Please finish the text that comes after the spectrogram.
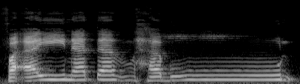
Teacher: آیت نمبر 26 یوں پڑھیں گے، فَأَيْنَ تَذْهَبُونَ، فَأَيْنَ یہ یا لین ہے، یا ساکن سے پہلے جب زبر ہو تو اسے یا لین کہتے ہیں، اور یا لین کو نرمی کے ساتھ ادا کرتے ہیں، تو یوں بولیں گے فَأَيْنَ تَذْهَبُونَ۔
